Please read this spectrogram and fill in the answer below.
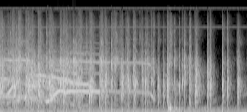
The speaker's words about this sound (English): Hold on, man. Let me give you a clap, dog.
